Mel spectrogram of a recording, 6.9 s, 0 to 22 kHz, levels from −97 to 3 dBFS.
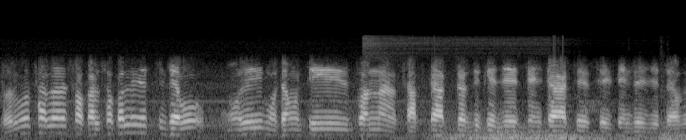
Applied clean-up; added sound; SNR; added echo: none; Subway, metro, underground; 16 dB; none.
